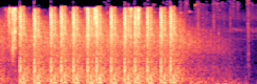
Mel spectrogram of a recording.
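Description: Rapid automatic gunfire in the video game Fortnite, a fast even burst of around a dozen sharp shots close by, then fading into a short echoing tail.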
